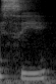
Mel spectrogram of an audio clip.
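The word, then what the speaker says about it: Cea: can also call me c that is spelt c e a and pronounced as c um but yeah that's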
